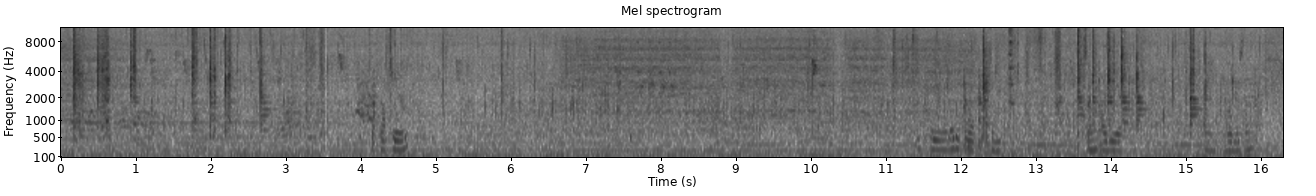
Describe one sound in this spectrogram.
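A spoon scrapes and clinks against a metal pan.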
